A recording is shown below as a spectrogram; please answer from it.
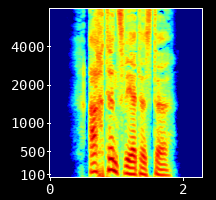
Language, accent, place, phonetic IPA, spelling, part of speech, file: German, Germany, Berlin, [ˈaxtn̩sˌveːɐ̯təstə], achtenswerteste, adjective, De-achtenswerteste.ogg
- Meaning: inflection of achtenswert: 1. strong/mixed nominative/accusative feminine singular superlative degree 2. strong nominative/accusative plural superlative degree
